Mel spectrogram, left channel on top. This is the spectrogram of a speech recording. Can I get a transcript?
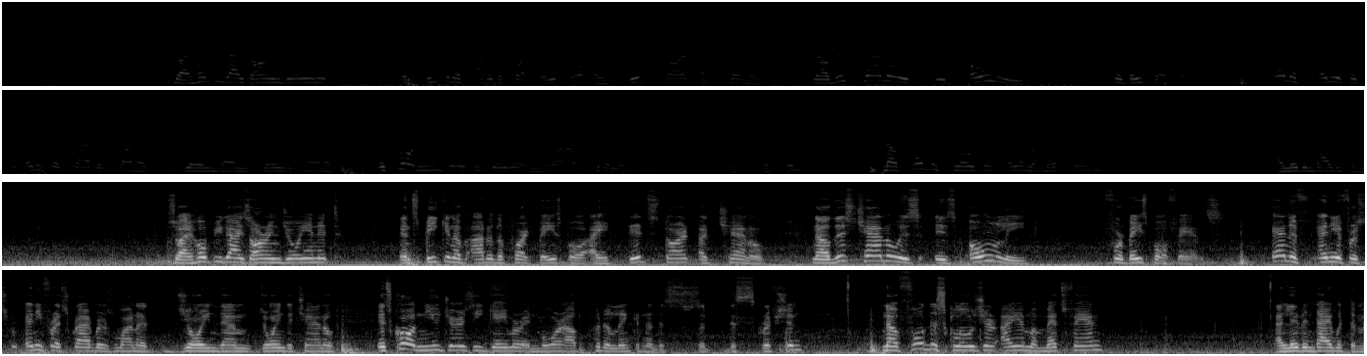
So I hope you guys are enjoying it. And speaking of out of the park baseball, I did start a channel. Now this channel is only for baseball fans. And if any subscribers want to join the channel, it's called New Jersey Gamer and More. I'll put a link in the description. Now, full disclosure, I am a Mets fan. I live and die with the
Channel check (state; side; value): quieter; left; 39.5 dB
